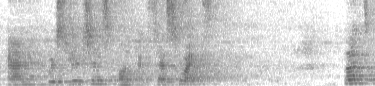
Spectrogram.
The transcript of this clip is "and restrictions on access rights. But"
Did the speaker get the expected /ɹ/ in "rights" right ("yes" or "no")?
no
